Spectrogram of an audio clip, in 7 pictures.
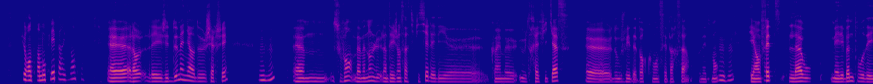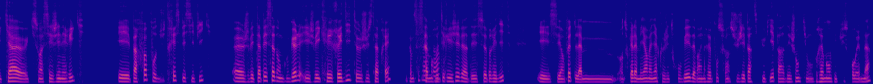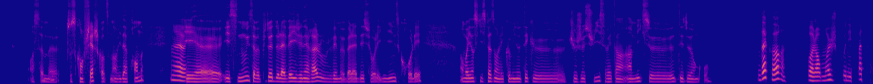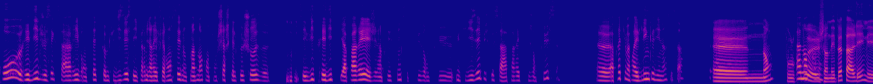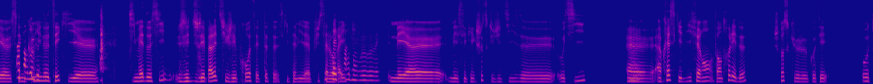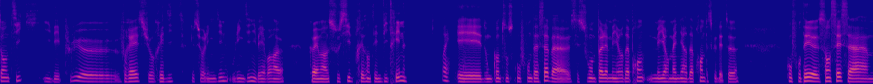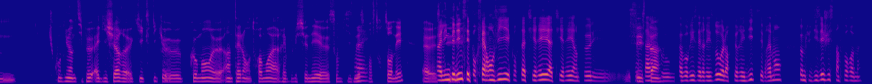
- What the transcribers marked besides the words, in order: stressed: "clé"; stressed: "efficace"; other background noise; put-on voice: "SubReddit"; stressed: "cherche"; put-on voice: "scroller"; stressed: "D'accord"; chuckle; stressed: "authentique"; stressed: "vitrine"
- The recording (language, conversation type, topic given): French, podcast, Comment trouver des communautés quand on apprend en solo ?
